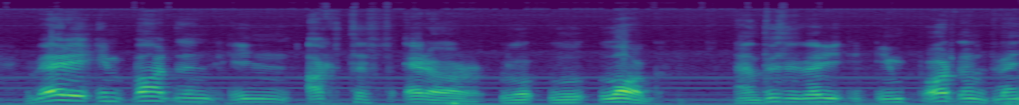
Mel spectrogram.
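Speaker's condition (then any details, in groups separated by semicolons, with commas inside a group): Cerebral palsy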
